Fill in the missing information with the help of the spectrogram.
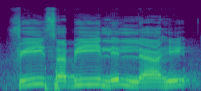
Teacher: لفظ اللہ سے پہلے لام پر زیر ہے تو لفظ اللہ کو باریک پڑھنا ہے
